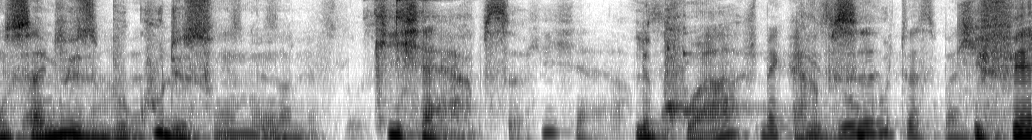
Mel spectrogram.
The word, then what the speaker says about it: Kichererbse: En Allemagne, on s'amuse beaucoup de son nom, Kichererbse, le pois, Erbse, qui fait rire ou qui glousse, Kicher.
